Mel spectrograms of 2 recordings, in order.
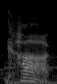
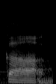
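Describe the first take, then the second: First: The consonant explodes with a puff of air. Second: The consonant is soft with no puff. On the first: The speaker calls it wrong. "Instead of ka" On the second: The speaker calls it right. "Keep it unexploded"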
